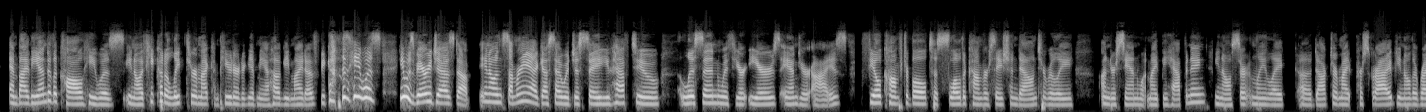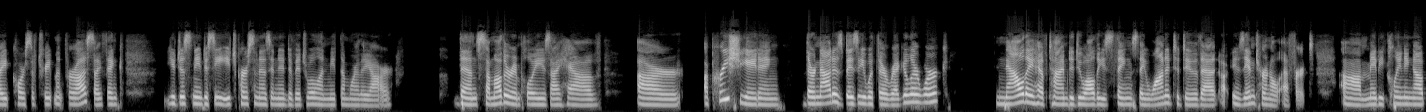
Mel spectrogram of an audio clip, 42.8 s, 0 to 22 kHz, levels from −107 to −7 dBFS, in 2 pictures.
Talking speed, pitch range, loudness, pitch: 200 wpm, 185-225 Hz, -30 LUFS, 200 Hz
